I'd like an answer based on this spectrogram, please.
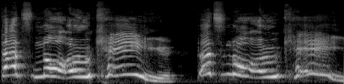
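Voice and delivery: high, loud, slow outraged cry.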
